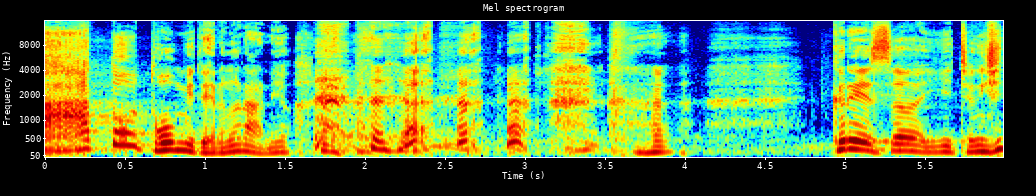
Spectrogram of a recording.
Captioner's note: laughter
